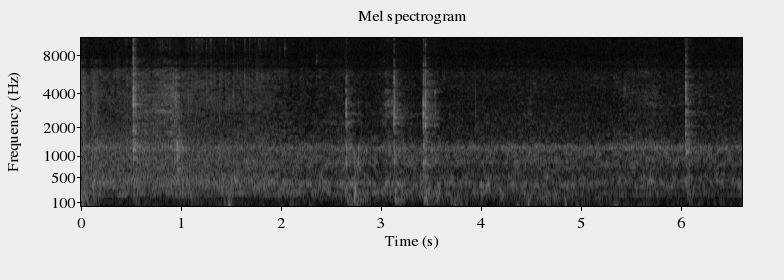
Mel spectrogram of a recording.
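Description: Shami kababs shallow-frying in hot oil, a steady crackly sizzle with a few small pops and clicks.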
